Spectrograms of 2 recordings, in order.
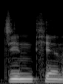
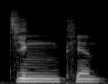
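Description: First: The first syllable ends in a plain n sound. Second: The first syllable ends in an ng sound.

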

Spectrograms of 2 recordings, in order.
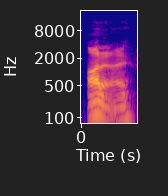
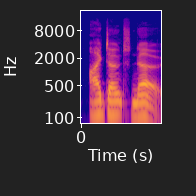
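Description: First: The words are run together and shortened. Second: Every word is said fully and clearly. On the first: The speaker calls it right. "You say" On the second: The speaker calls it wrong. "you don't say"

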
